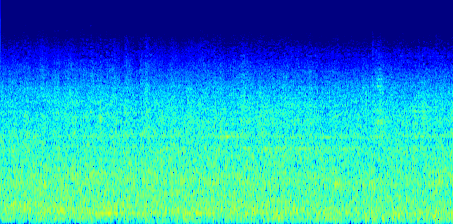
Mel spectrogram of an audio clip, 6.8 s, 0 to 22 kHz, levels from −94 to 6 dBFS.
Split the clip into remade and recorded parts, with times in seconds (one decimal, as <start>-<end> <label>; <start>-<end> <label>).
0.0-0.5 recorded; 0.5-1.2 remade; 1.2-2.3 recorded; 2.3-3.0 remade; 3.0-6.8 recorded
